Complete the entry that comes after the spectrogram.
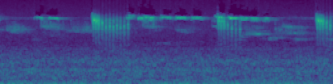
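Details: Long-tailed tits in autumn or winter give very high, thin, drawn-out calls broken by short, rough, buzzy bursts about once a second.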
